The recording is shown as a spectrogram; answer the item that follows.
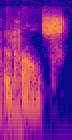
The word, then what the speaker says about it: Parc des Princes: Parc des Princes.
